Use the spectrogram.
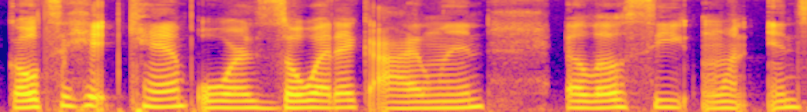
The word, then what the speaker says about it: Zoetic: It's called Zoetic Island, ZOETIC. It rhymes with poetic, so you can't forget it.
